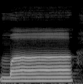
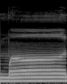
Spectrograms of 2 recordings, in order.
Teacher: ناک میں آواز آپ نے نہیں لے کے جانی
